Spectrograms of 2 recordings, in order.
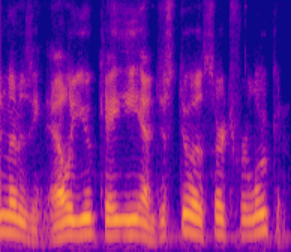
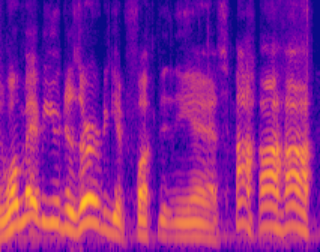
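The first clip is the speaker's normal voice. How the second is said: mocking sneer ending in a higher, put-on cackle; mocking rude caller; 8 semitones higher, 3 dB louder than usual. Retelling the rude bank caller's taunt, mocking and laughing. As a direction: play the caller taunting him, then laughing. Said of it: "he says something really rude".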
